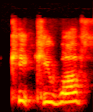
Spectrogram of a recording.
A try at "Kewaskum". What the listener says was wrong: No, there is an S. Kewaskum. SK, yeah.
